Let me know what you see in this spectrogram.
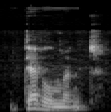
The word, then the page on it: devilment: British English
